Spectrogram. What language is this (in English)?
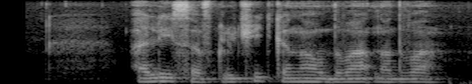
Russian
